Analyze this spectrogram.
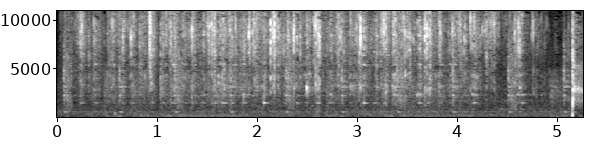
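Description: Metal cocktail shaker tin being shaken hard: a fast, continuous metallic rattle and clatter, ending with a single sharp clack near the end.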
